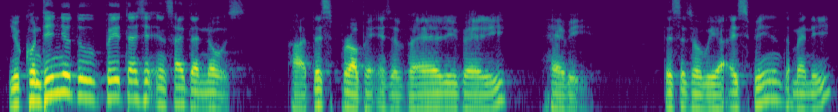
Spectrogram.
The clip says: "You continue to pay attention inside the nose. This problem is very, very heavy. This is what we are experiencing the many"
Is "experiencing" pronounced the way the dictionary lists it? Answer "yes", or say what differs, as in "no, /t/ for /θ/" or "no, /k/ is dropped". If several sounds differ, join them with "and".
no, /k/ is dropped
